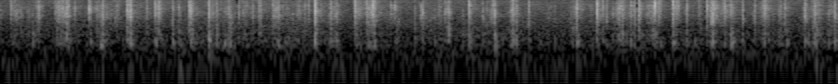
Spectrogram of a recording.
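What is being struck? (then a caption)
Plastic laptop keyboard. Fast two-handed fingertip typing on the plastic keys of an old, dark grey plastic laptop lying open. The clip is a steady stream of quick, light, bright clicks with short, dry decays. Some keystrokes land harder than others.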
